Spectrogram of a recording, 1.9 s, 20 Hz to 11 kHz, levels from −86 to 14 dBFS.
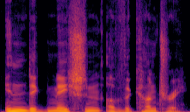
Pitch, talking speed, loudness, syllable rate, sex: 95 Hz, 125 wpm, -17 LUFS, 4.5 syllables/s, male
